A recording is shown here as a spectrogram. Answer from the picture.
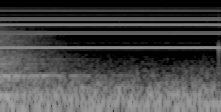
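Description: Faint, steady high-pitched electronic tone from a hospital patient monitor: the continuous flatline tone, sounding because the monitor picks up no heartbeat.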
